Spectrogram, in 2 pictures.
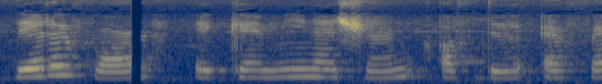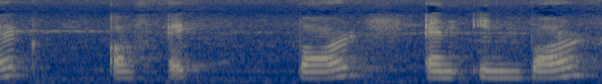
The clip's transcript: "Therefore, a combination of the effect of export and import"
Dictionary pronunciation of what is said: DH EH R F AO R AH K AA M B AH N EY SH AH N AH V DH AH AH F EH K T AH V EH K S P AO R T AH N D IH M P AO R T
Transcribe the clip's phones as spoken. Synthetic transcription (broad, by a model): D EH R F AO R AH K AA M AH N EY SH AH N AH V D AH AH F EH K T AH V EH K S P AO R T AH N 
